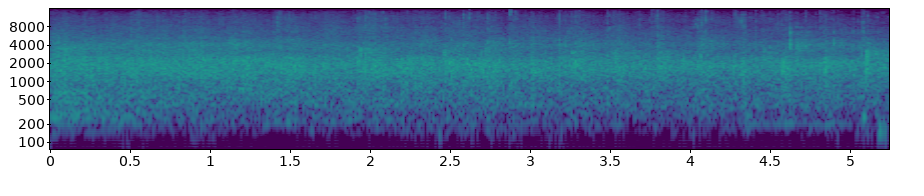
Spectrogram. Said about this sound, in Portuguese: Vamos aplaudir o Senhor, amém? Aleluia.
